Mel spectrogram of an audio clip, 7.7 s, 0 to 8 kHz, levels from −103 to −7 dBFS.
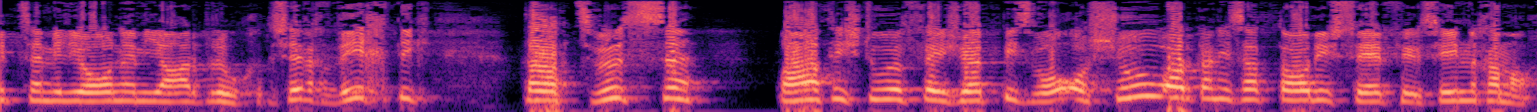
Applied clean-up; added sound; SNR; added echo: neural mask model Resemble Enhance denoiser.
